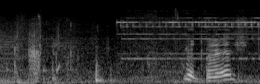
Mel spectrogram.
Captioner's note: phone ringing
